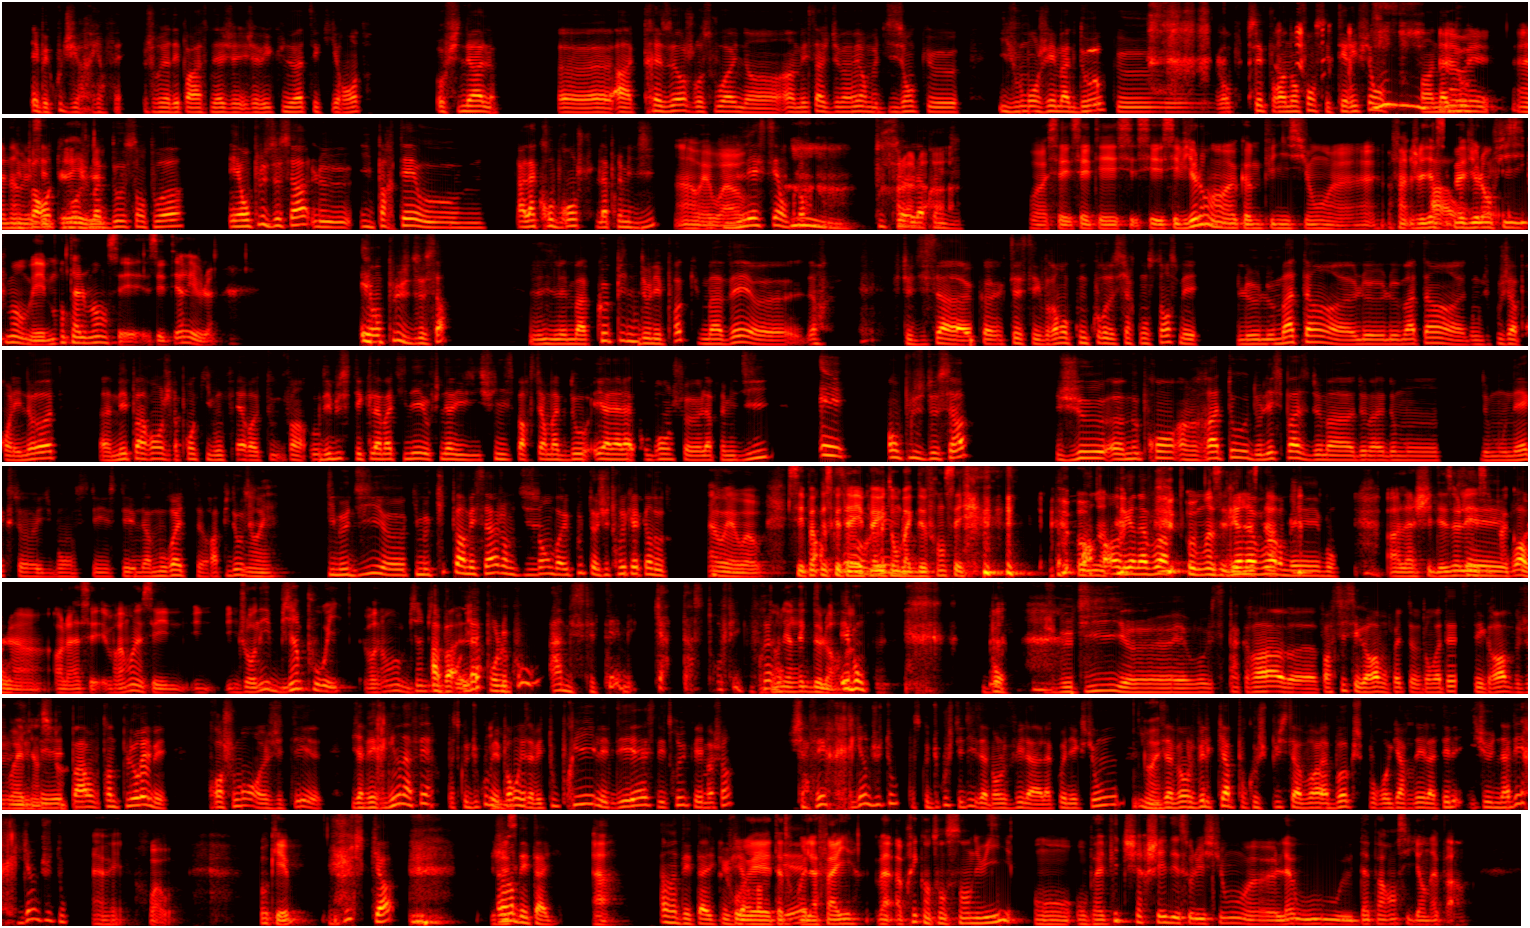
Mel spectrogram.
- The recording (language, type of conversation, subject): French, podcast, Peux-tu raconter une journée pourrie qui s’est finalement super bien terminée ?
- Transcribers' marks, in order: chuckle; other background noise; tapping; surprised: "Oh !"; chuckle; stressed: "et"; chuckle; chuckle; laugh; laughing while speaking: "Au moins, au moins c'est déjà ça"; chuckle; chuckle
